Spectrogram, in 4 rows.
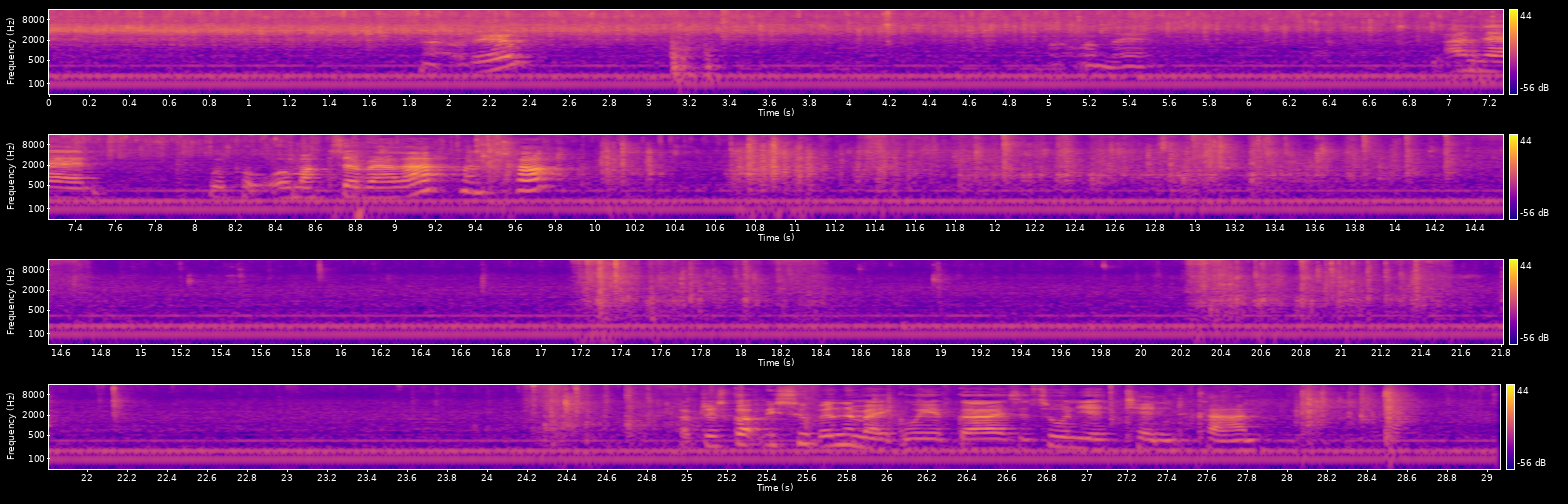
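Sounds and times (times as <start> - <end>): butter sizzling in a frying pan: 0.0 - 8.4.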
